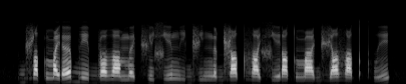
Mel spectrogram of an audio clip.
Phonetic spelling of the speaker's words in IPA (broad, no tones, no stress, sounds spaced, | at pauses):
d͡ʒ ʏ tˤ m ɪ ɾ ɐ b e b ʏ ðˤ ɐ m ɐ t͡ʃ ʏ ɕ ɪ m i d͡ʒ i ŋ ɐ ɖ͡ʐ u tˤ zˤ e ɕ ɪ ɾ i tˤ m ɑ d͡ʒ ɪ zˤ e tˤ kʷʰ ɪ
